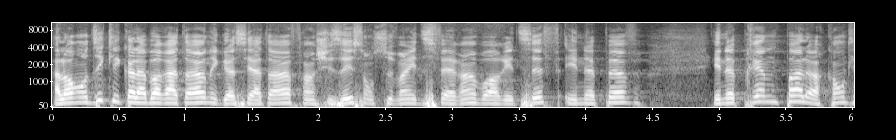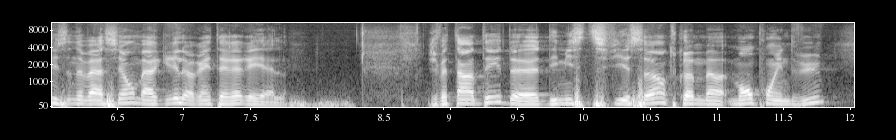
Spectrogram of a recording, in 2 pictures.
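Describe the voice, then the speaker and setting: A man with a Quebec accent speaks at a fairly quick pace, his pitch fairly high. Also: ordinary pitch variation. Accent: Québécois French. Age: 40s. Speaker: real estate franchise executive. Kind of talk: conference talk. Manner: halting with many fillers.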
